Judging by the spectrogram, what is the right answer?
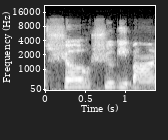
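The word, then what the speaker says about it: shou sugi ban: the sighting is called sho shugi bon it's spelled s-h-o-u a no it's three words the next word is shugi s-u-g-i third word is bond b-a-n so you can look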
